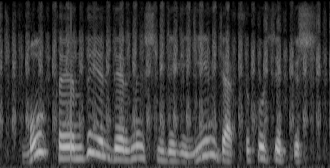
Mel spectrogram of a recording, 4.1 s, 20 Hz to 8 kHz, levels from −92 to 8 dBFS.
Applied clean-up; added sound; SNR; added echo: none; Dog; 18 dB; none.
